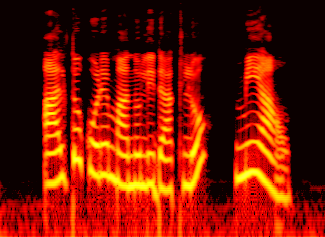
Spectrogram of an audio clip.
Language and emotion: Bengali, neutral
